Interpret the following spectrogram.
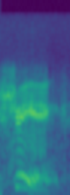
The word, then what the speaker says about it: skiing: and do a little shiing. A little what? Sheeing. Oh, there are other pronunciations, I suppose, but in England and Norway, sheeing is considered most acceptable.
